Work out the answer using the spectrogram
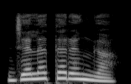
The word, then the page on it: ಜಲತರಂಗ: jala taraŋga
